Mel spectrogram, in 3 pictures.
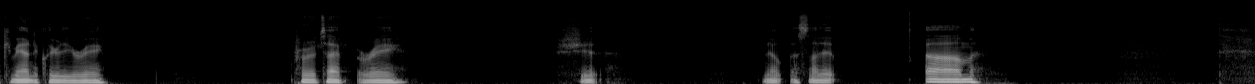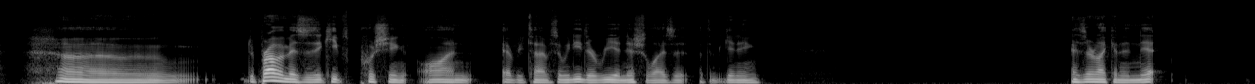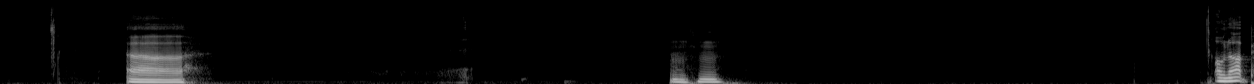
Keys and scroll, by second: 0.0-0.8 typing, 7.5 alt+Tab, 9.7 ctrl+[, 9.9 k, 10.0 k, 11.2-12.6 typing, 14.6-16.8 typing, 15.3 ctrl+[, 15.4 ctrl+j, 18.8-19.7 typing, 32.3 o, 36.1-37.6 typing.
